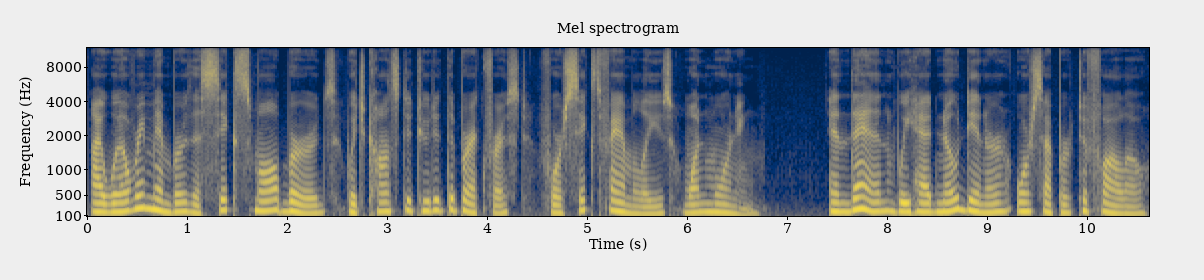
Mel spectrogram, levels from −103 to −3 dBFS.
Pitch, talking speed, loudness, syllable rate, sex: 175 Hz, 145 wpm, -17 LUFS, 4.1 syllables/s, female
